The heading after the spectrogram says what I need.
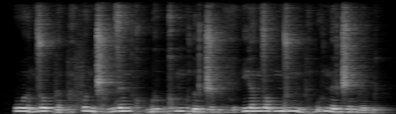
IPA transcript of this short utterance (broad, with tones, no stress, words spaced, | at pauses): wɯ˦˨nzo˦bɛ˨pɛ̤˧ fɯ˦nd͡ʒɔ̤˧ nze˦nkɔ̤˨ ɡ͡bɯ˧bɡɤ˦bŋʷe̤˦ɗɯ˨ d͡ʒo˧b e̤˧ | jɛ˦nzɔ˦bndu˦n mbe̤˨ɓṳ˦ne˧ d͡ʒe˧be˨b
